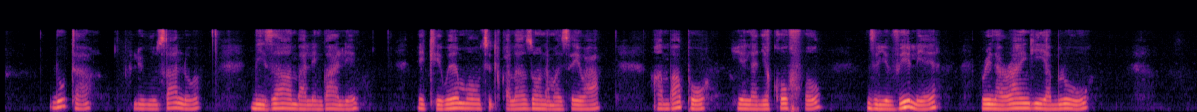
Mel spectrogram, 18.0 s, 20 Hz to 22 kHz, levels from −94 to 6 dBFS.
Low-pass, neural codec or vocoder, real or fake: 7.2 kHz; codec, 24 kHz, 0.9 kbps, WavTokenizer, medium speech release version 1; fake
